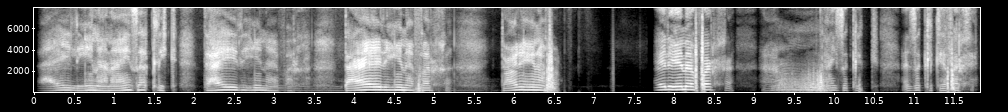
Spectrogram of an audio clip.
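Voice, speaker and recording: A greedy cartoon camel demands his meal over and over, his whining climbing high and needy, as a woman acts him out. Egyptian accent, close and dry. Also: quick pace, long pauses, no room sound, close to an everyday voice. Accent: Egyptian Arabic. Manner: whining, insistent. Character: greedy hungry male camel.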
